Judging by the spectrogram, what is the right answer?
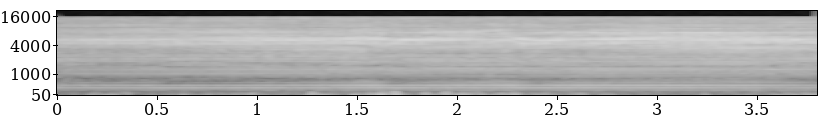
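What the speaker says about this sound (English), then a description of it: "You stick your clippers in at an angle." Electric dog clippers buzzing steadily while shaving the fur between a dog's paw pads, a close, continuous motor drone with slight dips as the blade is angled and scooped in.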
